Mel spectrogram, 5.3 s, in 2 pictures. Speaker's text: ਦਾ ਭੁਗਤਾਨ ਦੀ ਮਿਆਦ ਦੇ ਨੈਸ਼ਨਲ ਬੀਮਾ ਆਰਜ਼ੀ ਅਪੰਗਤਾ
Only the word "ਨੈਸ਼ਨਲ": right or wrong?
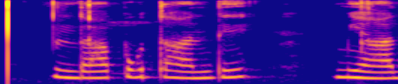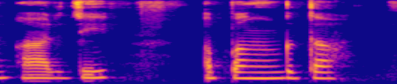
wrong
